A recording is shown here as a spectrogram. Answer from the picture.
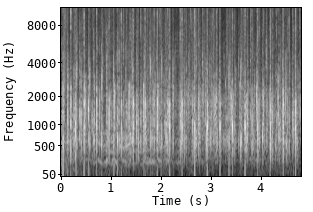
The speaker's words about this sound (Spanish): Gracias, compañeros, y yo quiero pedirle a mis compañeros que brindemos un fuerte aplauso a los compañeros.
